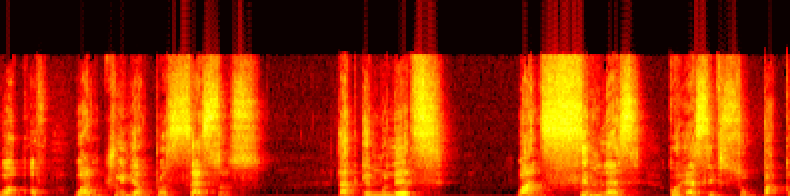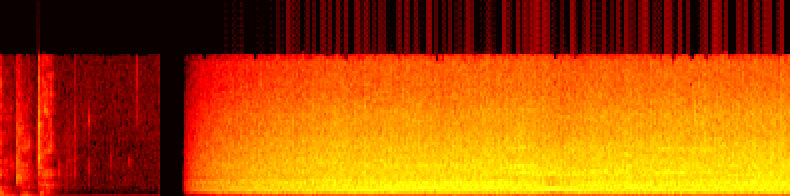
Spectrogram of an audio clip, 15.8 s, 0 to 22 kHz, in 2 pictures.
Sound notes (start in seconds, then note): 9.7 wild applause and cheering for 17 seconds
